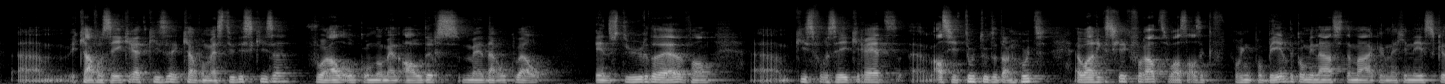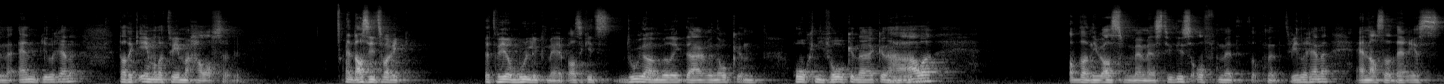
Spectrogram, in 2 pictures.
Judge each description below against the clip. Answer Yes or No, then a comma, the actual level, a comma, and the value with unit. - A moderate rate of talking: No, fast, 225 wpm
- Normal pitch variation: Yes, average, 3.0 semitones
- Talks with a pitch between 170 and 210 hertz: No, low, 105 Hz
